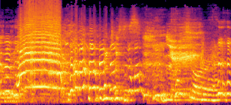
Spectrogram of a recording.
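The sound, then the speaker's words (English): Several people's voices imitate screaming goats, loud bleating wails with shaky, wavering pitch, broken up by chuckling and laughter. “let's all make horrible goat noises for a minute.”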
